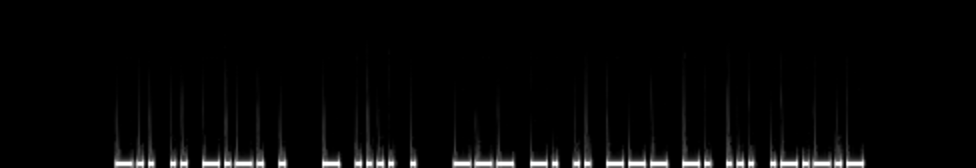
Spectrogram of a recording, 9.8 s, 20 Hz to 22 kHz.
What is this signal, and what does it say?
Morse code, heard as a keyed tone, about 22 wpm, 700 Hz. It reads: DICE THE ONIONS.
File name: practice / 22wpm / Easy Sentences with Hints - 22wpm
